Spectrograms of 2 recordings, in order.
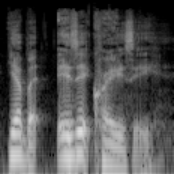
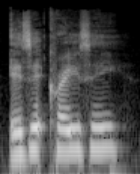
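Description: First: Said in the usual way. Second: Incredulous. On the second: Acted. Repeats with high incredulity.

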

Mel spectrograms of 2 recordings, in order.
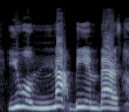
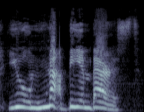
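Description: Both takes have the same delivery.

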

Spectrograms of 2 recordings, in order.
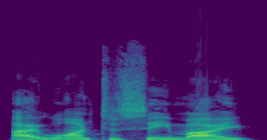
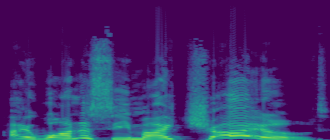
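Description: First: Higher, tense request cut short; tense father's unfinished plea; anxious demand. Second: High, loud desperate demand; almost shriek it in desperation; father at the end of his nerves, shrill and loud; near shriek. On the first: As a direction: press anxiously, breaking off mid-sentence. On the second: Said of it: "Mister Button almost shrieked". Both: A narrator's reading.

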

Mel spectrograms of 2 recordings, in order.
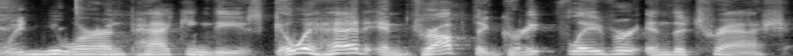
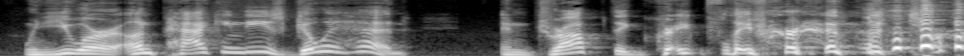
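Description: First: Straight-faced trailer narration, steady; composed movie trailer voice. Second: Breaking into laughter reading; can't keep a straight face; cracking up mid-read. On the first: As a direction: read it deadpan like a trailer. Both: Pretend. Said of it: "Let me try this again".

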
